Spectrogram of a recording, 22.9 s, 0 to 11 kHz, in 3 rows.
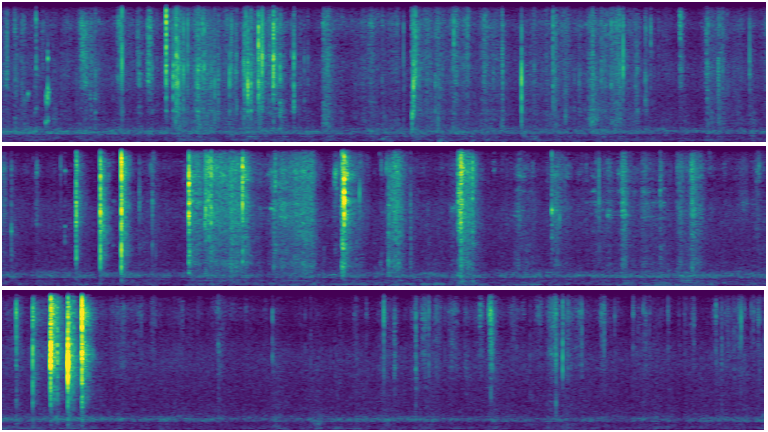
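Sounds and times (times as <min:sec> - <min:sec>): packaging rustling: 0:00.0 - 0:07.8
plastic toy pieces clicking: 0:15.6 - 0:16.2.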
